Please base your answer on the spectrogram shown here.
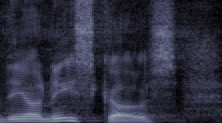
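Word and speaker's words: νεανίσκος: That word young men in the Greek is the Greek word neoniskos, N-E-A-N-I-S-K-O-S, for those of you that care. It's pronounced neoniskos.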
